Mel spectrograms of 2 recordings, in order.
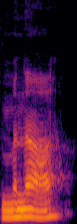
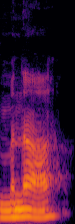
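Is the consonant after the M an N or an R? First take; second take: N; N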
